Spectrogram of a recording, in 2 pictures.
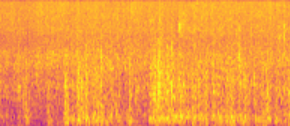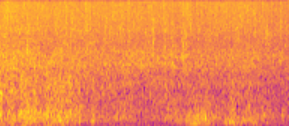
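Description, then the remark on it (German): A thunderstorm with steady, heavy rain hissing throughout and deep rumbles of thunder rolling underneath, loud, with no voices. “Es sind die Wege, die ein Gewitter an einem schwülen Julinachmittag nimmt.”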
